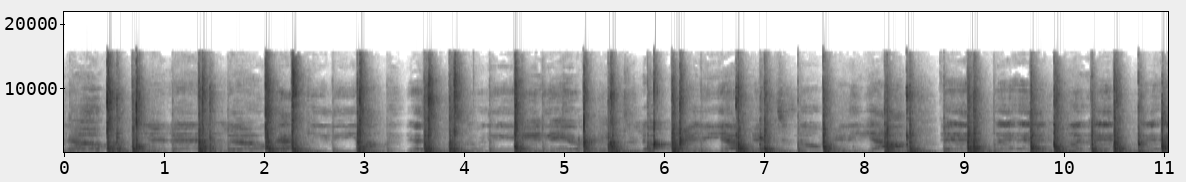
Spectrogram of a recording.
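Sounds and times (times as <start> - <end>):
people singing: 0.0 - 11.0
hand clapping: 5.2 - 7.2.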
